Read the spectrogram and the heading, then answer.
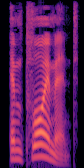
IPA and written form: ɛmplˈɔɪmənt (employment)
